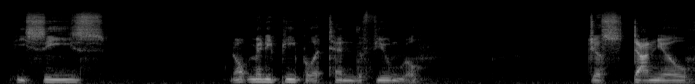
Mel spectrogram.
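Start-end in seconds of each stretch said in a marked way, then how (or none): none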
